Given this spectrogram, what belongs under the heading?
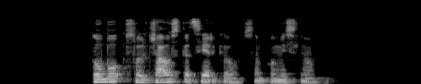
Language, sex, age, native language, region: Slovenian, male, 18-29, Slovenian, Central Slovenia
